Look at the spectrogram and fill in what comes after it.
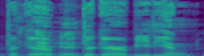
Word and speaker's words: Dergarabedian: Now, make sure I'm saying this right. Degarabedian, is that right? – Perfect.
